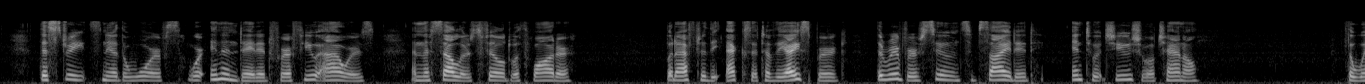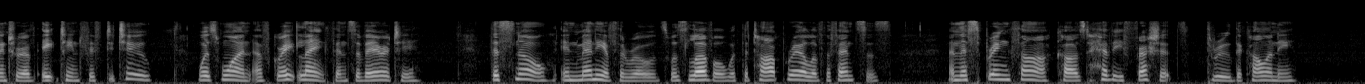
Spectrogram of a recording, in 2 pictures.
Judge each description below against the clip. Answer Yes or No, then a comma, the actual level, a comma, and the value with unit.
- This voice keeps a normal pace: Yes, average, 150 wpm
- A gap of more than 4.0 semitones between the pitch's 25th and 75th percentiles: No, average, 3.0 semitones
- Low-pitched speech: No, medium, 185 Hz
